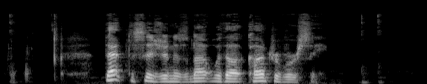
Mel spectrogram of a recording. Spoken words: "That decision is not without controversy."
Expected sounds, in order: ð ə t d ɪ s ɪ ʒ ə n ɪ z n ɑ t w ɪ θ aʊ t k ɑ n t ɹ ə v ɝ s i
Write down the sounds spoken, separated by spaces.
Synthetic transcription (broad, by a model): ð ə t d ɪ s ɪ ʒ ə n ɪ z n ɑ t w ɪ θ aʊ t k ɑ n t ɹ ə v ɝ s i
